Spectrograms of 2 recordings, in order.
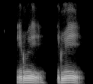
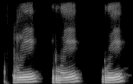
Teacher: jadi dinaikkan pangkal lidah biar ee hurufnya tebal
